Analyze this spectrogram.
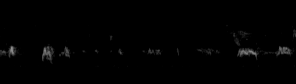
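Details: A few European bee-eaters at a colony in the Eifel, Germany; separate rolling, purring calls spaced out over three seconds, some louder close calls at the start and end, with quieter distant notes between.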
